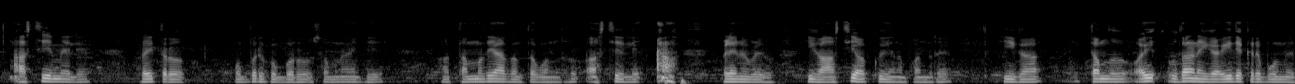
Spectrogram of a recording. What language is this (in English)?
Kannada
